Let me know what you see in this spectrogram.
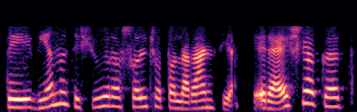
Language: Lithuanian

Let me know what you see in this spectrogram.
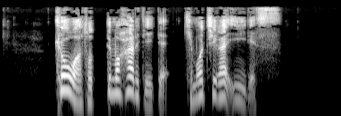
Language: Japanese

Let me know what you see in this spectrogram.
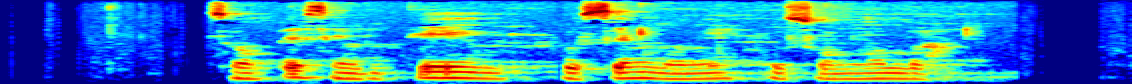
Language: Cameroon Pidgin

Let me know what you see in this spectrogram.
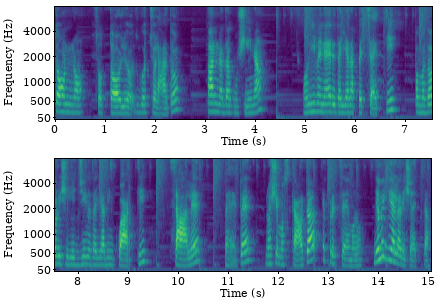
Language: Italian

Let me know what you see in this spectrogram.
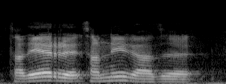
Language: Icelandic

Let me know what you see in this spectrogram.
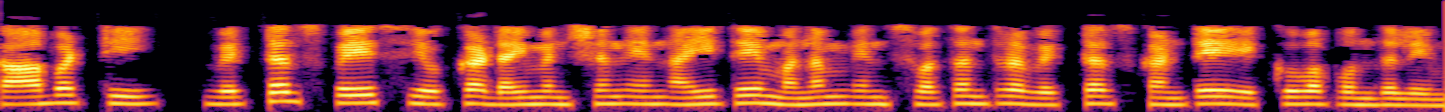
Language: Telugu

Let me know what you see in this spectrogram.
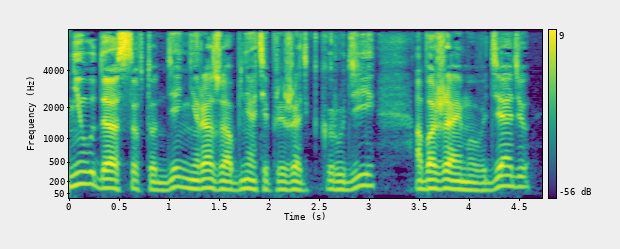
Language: Russian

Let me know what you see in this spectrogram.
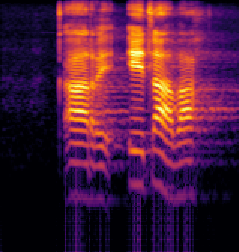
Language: Northern Sotho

